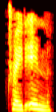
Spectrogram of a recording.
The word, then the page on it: trade-in: ‘treıd,ın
